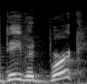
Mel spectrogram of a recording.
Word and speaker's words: David Burke: Well, we're here at Double Barrel Steak by David Burke, and I said it correctly.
